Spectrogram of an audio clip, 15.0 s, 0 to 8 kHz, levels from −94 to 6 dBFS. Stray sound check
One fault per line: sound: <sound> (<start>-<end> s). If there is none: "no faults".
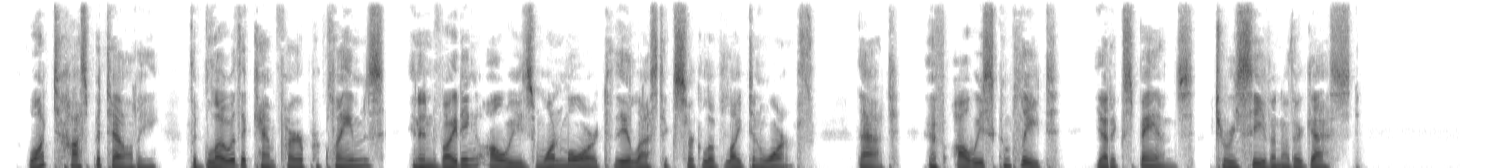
no faults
